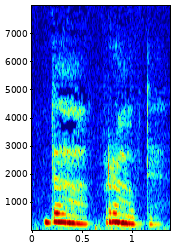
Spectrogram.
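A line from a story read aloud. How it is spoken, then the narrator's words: Sad. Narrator (Russian): грустно сказала Ева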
